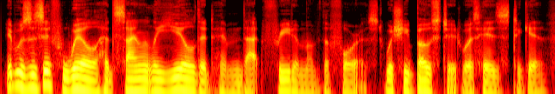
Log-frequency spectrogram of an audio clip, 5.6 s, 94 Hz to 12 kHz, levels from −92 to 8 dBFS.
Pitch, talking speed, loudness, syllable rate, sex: 95 Hz, 225 wpm, -19 LUFS, 5.0 syllables/s, male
